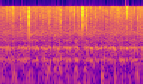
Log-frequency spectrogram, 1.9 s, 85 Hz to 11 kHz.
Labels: {"label": "anthrophony, mechanical", "recorder": "SoundTrap 300"}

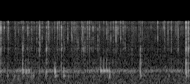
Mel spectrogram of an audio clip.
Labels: {"label": "ambient", "recorder": "HydroMoth"}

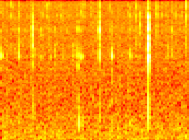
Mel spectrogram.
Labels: {"label": "ambient", "recorder": "HydroMoth"}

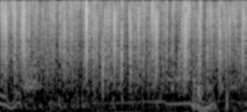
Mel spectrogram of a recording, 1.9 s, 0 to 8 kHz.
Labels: {"label": "biophony, cascading saw", "recorder": "SoundTrap 600 or HydroMoth"}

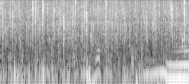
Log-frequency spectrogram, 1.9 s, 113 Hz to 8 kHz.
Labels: {"label": "biophony, whup", "recorder": "SoundTrap 300"}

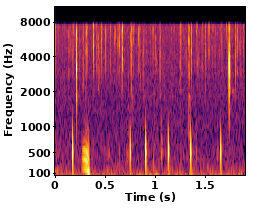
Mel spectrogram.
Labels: {"label": "biophony, knock croak", "recorder": "SoundTrap 300"}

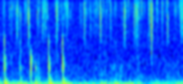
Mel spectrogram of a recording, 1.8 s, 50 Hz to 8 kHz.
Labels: {"label": "biophony, knock", "recorder": "SoundTrap 300"}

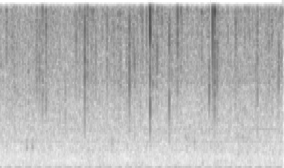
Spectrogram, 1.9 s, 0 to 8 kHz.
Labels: {"label": "anthrophony, boat engine", "recorder": "SoundTrap 500"}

